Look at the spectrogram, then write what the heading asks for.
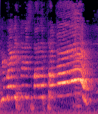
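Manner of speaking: high, hyped-up crowd call; hype announcer. Real, not acted. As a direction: pump the crowd up, shouting high. MC hyping crowd for comedian.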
